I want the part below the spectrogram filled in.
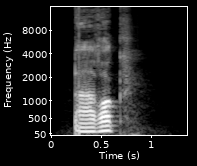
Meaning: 1. Baroque style 2. Baroque (period)
- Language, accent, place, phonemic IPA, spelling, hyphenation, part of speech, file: German, Germany, Berlin, /baˈrɔk/, Barock, Ba‧rock, noun, De-Barock.ogg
